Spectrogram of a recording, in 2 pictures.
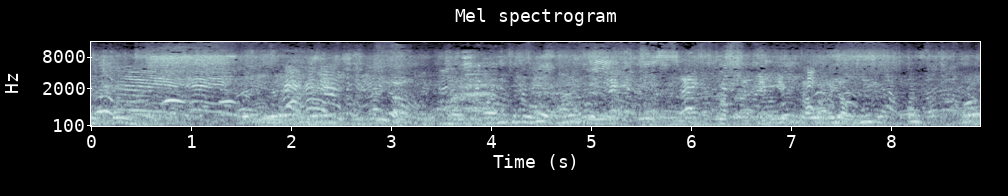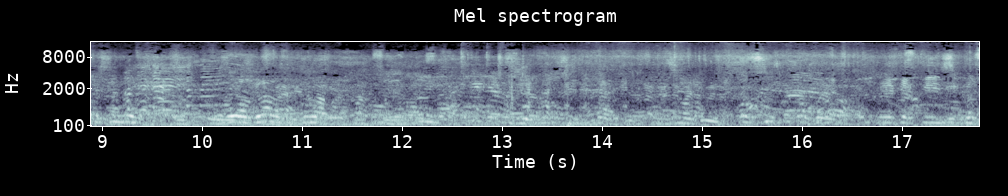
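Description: A crowd of men and women talks and calls out nearby, outdoors.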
